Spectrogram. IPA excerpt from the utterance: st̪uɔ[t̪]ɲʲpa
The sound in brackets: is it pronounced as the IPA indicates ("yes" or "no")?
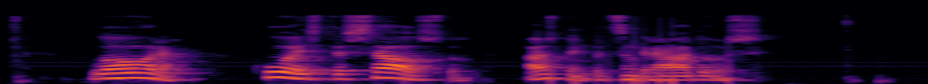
no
